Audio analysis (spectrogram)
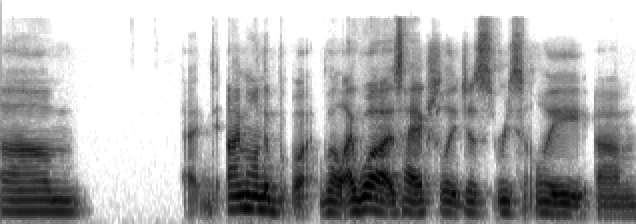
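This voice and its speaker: With an American accent, a woman speaks in a very deep, low voice with ordinary pitch variation. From United States. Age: 70s. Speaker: author and sprint runner. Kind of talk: interview answer.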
